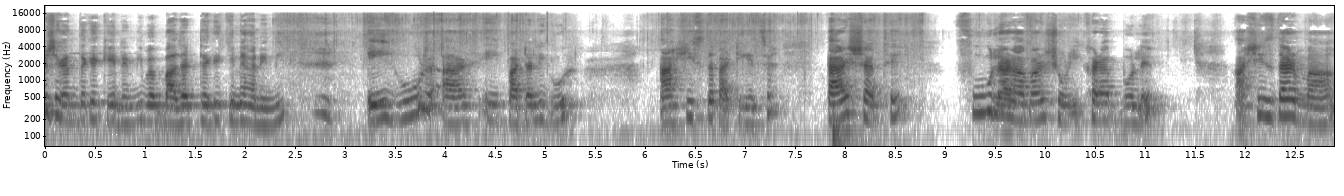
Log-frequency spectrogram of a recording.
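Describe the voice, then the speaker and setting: A young adult woman with a Bengali accent chats casually in a home vlog, slipping English phrases into her talk. Her voice is lowish with a breathy edge.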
